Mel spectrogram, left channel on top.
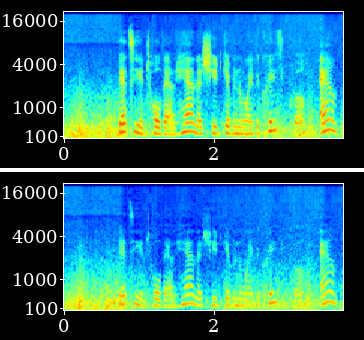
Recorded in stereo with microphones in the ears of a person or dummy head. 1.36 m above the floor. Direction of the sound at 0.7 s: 45° left (ahead or behind).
